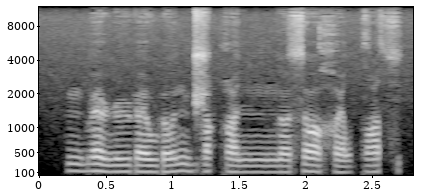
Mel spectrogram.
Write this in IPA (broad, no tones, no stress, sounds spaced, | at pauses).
m b œ ɳ y ɽ œ w ɽ o n d͡ʒ ɔ q ø nː ɔ s ɔ χ ø l tˤ y s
